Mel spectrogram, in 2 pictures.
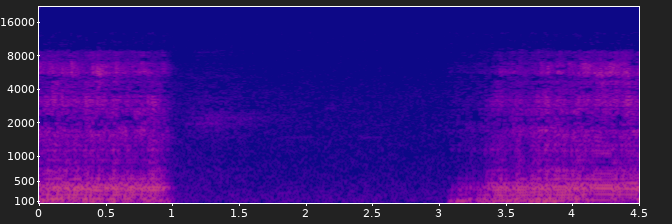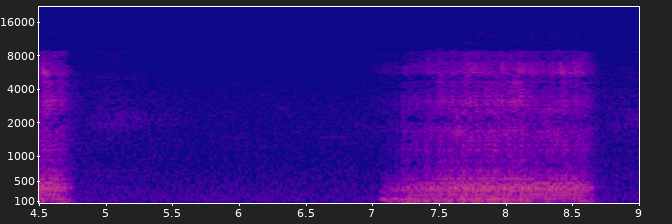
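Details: Three long, loud, rattling snores on in-breaths about every three to four seconds, with quiet pauses between, from a sleeping woman described as a very heavy snorer; snoring.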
